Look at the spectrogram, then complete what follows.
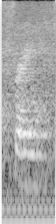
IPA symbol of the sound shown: f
